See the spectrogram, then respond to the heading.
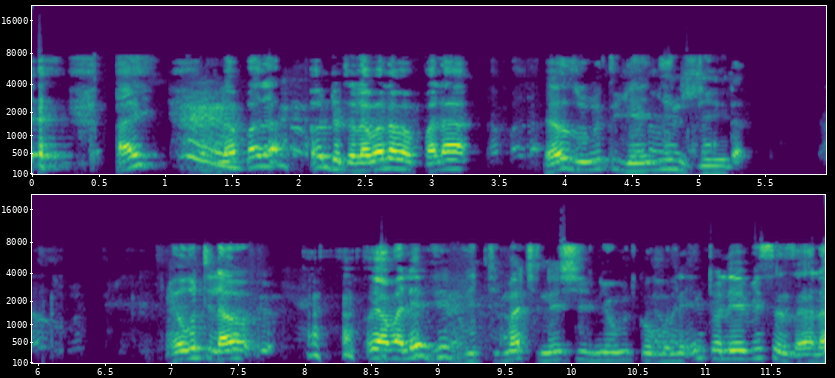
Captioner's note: laughs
